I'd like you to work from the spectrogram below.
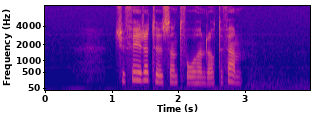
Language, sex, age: Swedish, female, 37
